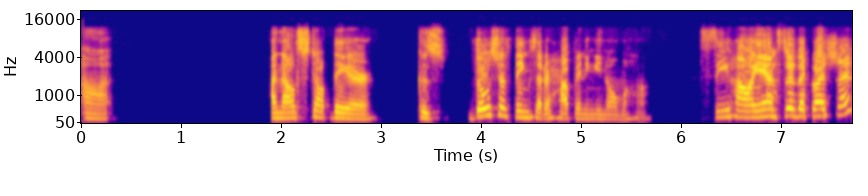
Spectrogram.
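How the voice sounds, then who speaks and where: At a moderate pace with long, frequent pauses, the speaker uses lively intonation and a Spanish accent in a dry, close sound with no echo and a quiet background. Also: woman, medium pitch for a woman. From Colombia. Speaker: panelist. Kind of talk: panel discussion.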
